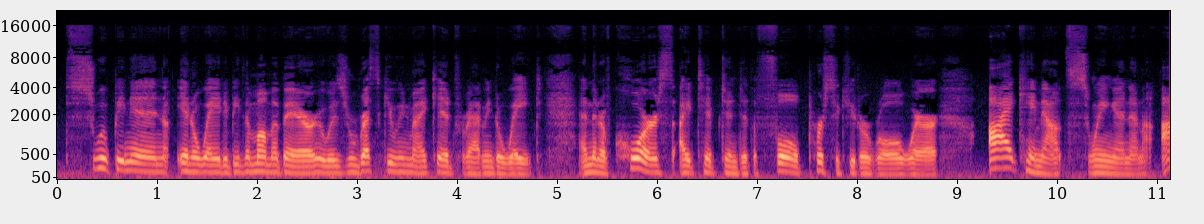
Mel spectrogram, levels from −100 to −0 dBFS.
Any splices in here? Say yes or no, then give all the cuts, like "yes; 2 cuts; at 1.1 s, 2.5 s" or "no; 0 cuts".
no; 0 cuts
